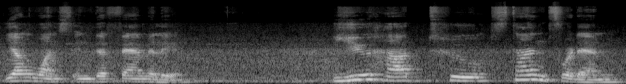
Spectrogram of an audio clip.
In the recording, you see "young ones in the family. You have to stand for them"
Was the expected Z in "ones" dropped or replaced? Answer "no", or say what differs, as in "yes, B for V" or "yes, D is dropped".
yes, S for Z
